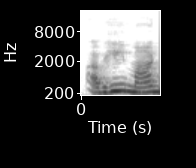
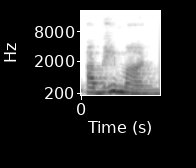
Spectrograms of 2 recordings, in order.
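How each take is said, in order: First: अभिमान with a long ई in भि, as abheemaan; wrong long vowel. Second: अभिमान with a short इ in भि; correct short vowel. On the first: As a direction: stretch भि in अभिमान, higher and louder. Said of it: "अभिमान नहीं". (अभिमान में 'भी' लंबा बोलें) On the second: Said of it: "भा में छोटी की मात्रा". (अभिमान में 'भि' छोटा बोलें) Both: Shown as a demonstration.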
